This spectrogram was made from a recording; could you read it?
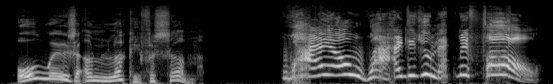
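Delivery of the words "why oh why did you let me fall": shrill, very high, accusing wailing shout. Narrating a woman who fell when her heel jammed, shouting at her companions. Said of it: "shouted Veruca".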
